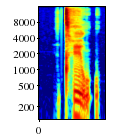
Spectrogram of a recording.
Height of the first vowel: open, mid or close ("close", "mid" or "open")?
close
